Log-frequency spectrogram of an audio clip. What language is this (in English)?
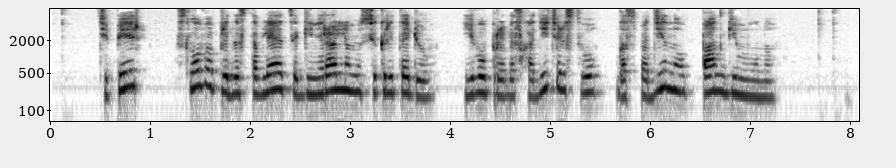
Russian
